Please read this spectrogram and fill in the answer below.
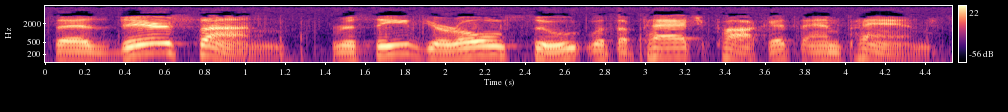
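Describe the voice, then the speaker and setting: A man hosting a 1930s radio comedy show, with exasperated, deadpan reactions. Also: medium pitch, a little slow, a little hiss or hum. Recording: dull 1930s radio broadcast with studio audience.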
